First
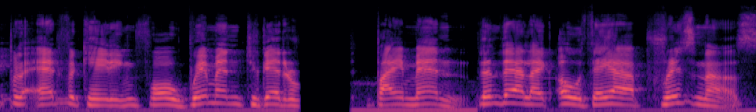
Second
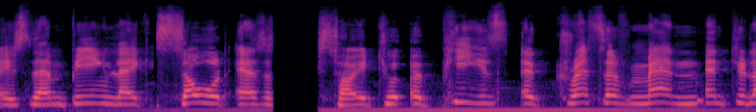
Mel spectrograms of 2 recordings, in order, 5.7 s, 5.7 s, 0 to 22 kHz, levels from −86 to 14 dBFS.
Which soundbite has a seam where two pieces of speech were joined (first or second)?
first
